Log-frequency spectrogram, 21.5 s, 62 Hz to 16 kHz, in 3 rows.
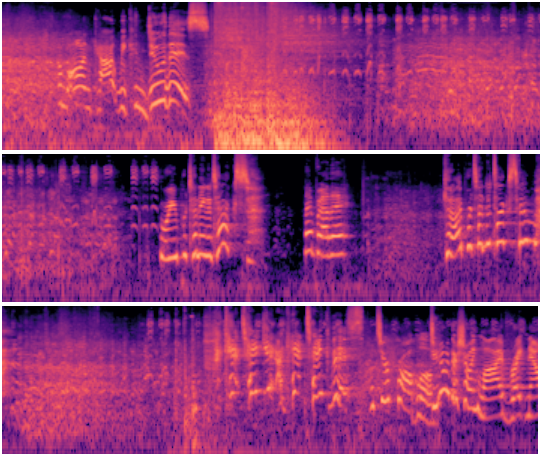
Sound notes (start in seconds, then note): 3.6 squeaking; 16.2 squeaking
